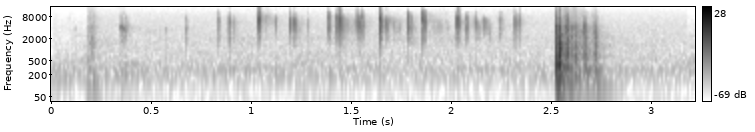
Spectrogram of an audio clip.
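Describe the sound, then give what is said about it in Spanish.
Dice rattle in a quick series of light, sharp clicks, then land with a louder clattering burst and a few settling taps. No one speaks. “Es momento de lanzar los dados”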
